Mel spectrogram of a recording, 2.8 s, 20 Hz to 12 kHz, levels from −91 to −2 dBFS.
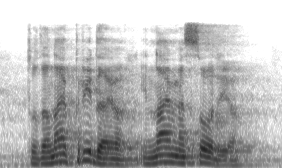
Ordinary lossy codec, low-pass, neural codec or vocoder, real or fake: none; 7.2 kHz; codec, 16 kHz, 16 kbps, FreqCodec, smaller model; fake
